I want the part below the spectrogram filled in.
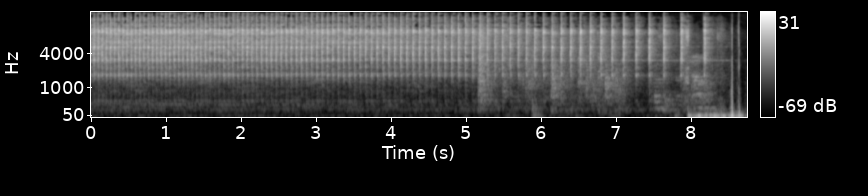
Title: Neo Grinding Noise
